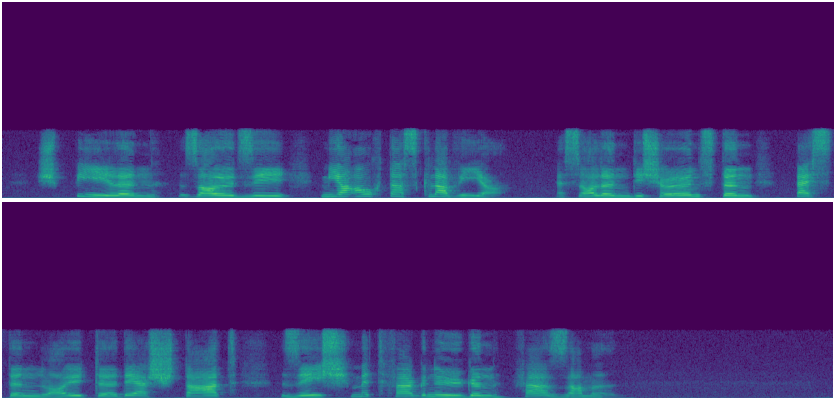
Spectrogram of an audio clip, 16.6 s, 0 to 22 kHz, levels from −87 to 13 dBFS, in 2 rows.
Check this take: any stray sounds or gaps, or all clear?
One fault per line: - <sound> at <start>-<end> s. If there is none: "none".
none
